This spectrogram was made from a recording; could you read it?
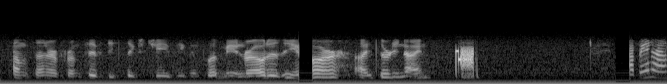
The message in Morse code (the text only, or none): none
